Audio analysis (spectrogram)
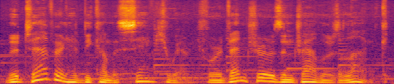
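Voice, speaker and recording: Dramatic male storyteller with a swooping, lively pitch. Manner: dramatic, measured storytelling delivery. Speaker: narrator. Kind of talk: scripted fantasy audio drama narration. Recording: background music under the voice. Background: music.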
